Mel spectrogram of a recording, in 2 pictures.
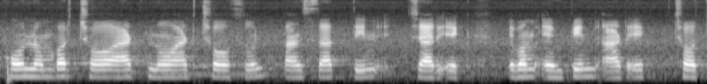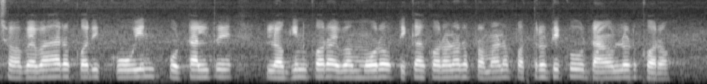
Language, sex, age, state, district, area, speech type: Odia, female, 18-30, Odisha, Ganjam, urban, read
